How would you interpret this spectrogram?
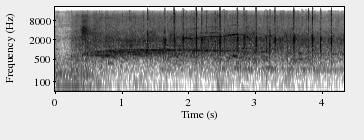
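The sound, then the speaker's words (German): A large audience in Uruguay breaks into sustained, thunderous applause for Angela Davis's words on racism, a steady roar of clapping with sharper individual claps standing out and a faint whistle or cheer rising within it. “Für diese Worte hätte es vor ein paar Jahren in Uruguay wahrscheinlich noch keinen derart tosenden Beifall gegeben.”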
